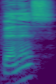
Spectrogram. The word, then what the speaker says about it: Benes: Christopher Priest, Ed Benes. I pronounce it like Elaine Benes, of course.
